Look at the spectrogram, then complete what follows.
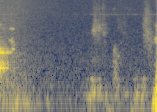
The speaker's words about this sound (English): You guys hear that cat? hold on, well, hold on, She's she's like um, crying right now.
